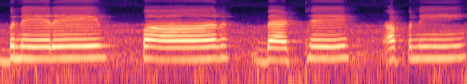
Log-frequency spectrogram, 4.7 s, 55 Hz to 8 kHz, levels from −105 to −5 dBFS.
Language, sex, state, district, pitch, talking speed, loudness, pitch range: Hindi, female, Punjab, Fazilka, 255 Hz, 50 wpm, -13 LUFS, 245-260 Hz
